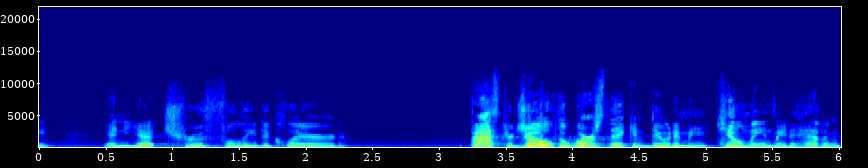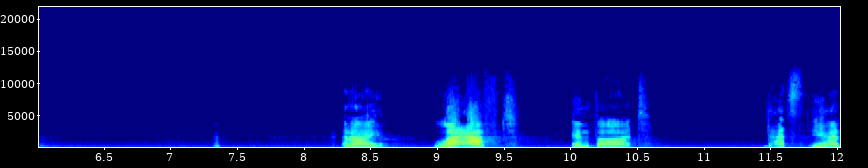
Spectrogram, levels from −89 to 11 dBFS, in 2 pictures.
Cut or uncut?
cut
